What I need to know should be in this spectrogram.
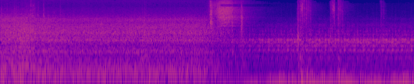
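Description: A truck's tyres crunch over snow and rocks.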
